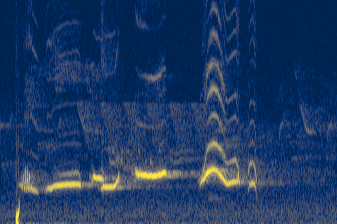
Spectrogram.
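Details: A Common Blackbird (Turdus merula) sings mellow, fluting whistled phrases ending in a brief higher flourish; each phrase differs slightly, in a set sing-pause-sing pattern repeated again and again.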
